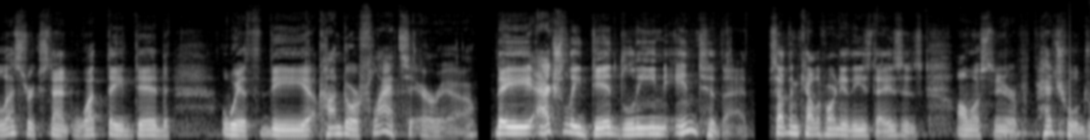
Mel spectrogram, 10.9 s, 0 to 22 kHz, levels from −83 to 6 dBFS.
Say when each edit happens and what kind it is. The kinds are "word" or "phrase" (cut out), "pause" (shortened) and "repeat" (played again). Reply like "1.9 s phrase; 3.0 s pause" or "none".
none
